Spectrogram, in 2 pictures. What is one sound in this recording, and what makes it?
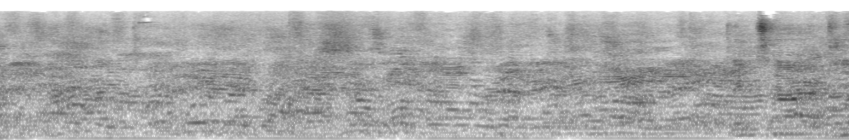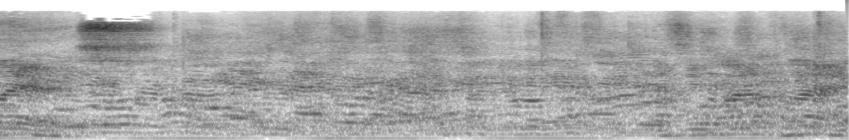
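A band plays loud music with drums and guitar.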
